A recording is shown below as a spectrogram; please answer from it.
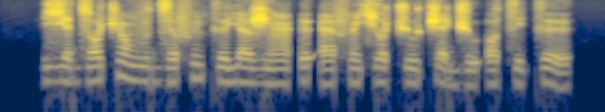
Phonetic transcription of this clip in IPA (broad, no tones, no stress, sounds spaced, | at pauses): ʑ æ d͡z ɔ t͡ʃ ɔ̃ v u d͡z ə f ĩ k ɘ j æ ʐ æ̃ ʔ ɘ ʔ æ f ɛ̃ ɕ ɔ t͡ʃ u t͡ʃ æ d͡ʒ u ʔ ɔ t͡s i k ɘ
